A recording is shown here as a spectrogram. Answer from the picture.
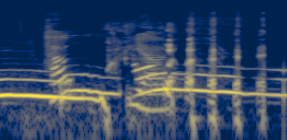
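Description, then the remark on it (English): A person imitates a wolf howl to say "no" in wolf, with sustained, wavering voiced tones that rise and fall, broken by short breathy yips, loud for about three seconds. “So I speak wolf. When I say no, I go,”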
